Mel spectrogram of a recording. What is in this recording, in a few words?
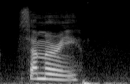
"summary", us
